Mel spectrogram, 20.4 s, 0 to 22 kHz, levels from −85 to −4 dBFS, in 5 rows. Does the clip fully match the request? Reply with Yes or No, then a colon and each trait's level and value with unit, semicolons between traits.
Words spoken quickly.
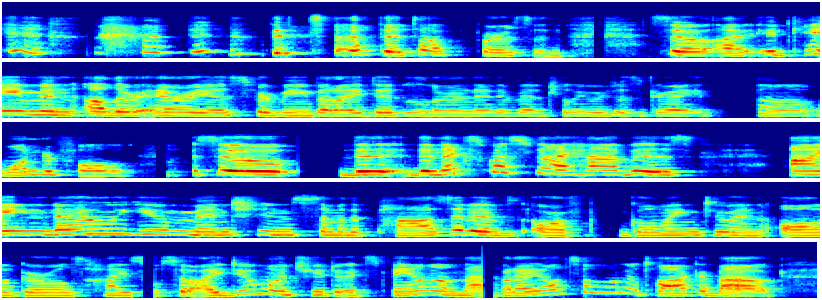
No: average, 190 wpm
